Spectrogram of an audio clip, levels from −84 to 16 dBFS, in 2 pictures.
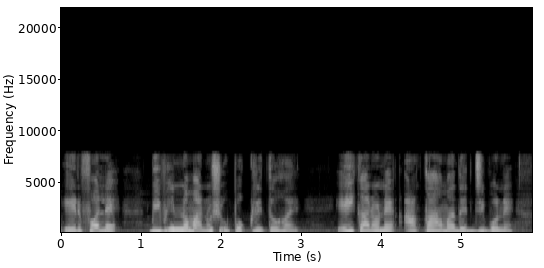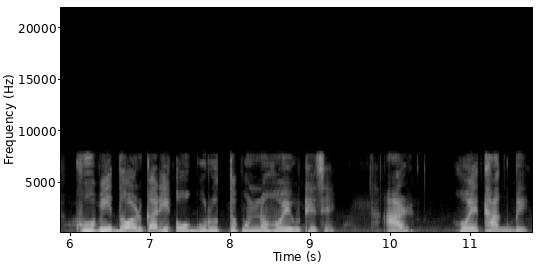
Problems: background sounds at intervals, continuous background conversations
